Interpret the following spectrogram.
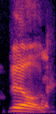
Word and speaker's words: Zil: Did I pronounce that right? Zil. Yep. Zil.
